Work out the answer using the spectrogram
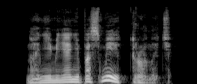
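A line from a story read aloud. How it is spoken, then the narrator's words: Furious exclamation. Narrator (Russian): воскликнул в бешенстве Абдар-Рахман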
